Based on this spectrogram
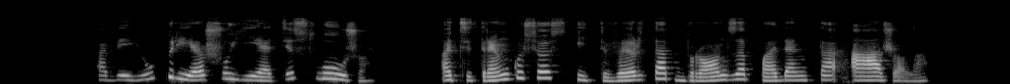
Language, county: Lithuanian, Kaunas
